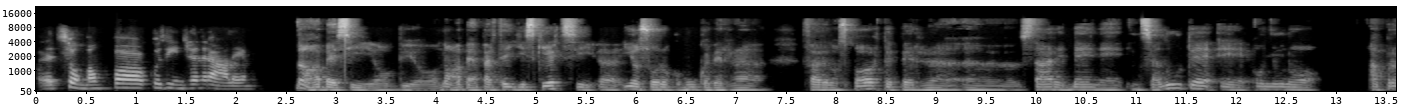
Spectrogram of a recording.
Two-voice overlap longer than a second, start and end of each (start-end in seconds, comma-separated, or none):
none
